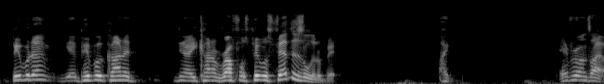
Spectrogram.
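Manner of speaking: ordinary delivery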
